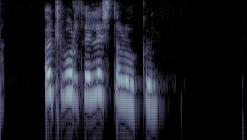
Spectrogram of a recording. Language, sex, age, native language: Icelandic, male, 11, Icelandic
